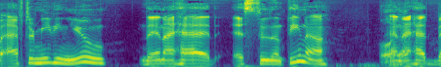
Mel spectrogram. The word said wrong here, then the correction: Estudiantina: No, you're not pronouncing it. – One more time. – Estudiantina. Estudantina. – We're missing an I in there somewhere.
